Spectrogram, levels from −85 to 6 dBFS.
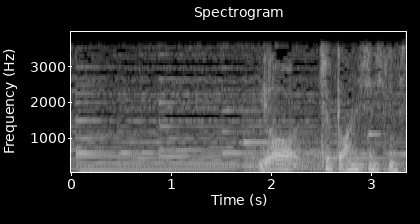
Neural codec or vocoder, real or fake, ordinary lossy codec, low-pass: none; real; none; 3.6 kHz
